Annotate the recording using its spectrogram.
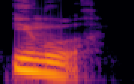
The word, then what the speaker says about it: humour: Connaissez-vous la différence entre les mots humeur et humour Enfin, déjà, est-ce que vous entendez cette différence Humeur, humour. Humeur, ça s'écrit H-U-M-E-U-R et ça signifie l'état d'esprit dans lequel euh, vous êtes à un moment donné.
